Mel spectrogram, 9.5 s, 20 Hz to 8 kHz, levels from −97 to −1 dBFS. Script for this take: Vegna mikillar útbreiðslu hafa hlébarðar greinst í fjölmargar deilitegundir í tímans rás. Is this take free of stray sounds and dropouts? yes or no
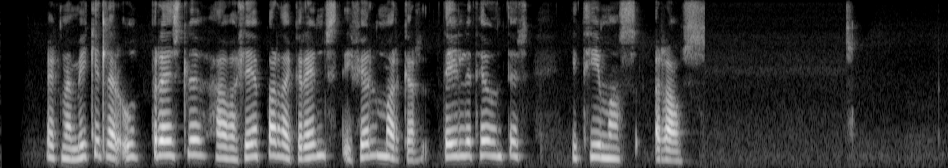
yes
